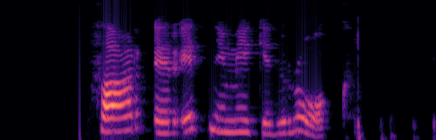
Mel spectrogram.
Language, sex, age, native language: Icelandic, female, 50-59, Icelandic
